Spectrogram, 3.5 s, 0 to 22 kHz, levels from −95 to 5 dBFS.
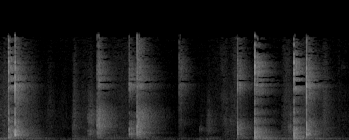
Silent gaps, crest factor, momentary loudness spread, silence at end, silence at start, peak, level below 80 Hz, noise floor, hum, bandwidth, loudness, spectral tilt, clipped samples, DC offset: none; 34 dB; 22 LU; 0.2 s; 0 s; -14 dBFS; under -90 dBFS; -69 dBFS; none; 17 kHz; -44 LUFS; 1 dB/octave; under 0.1%; under 0.1%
